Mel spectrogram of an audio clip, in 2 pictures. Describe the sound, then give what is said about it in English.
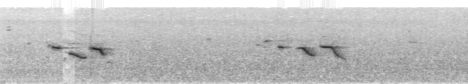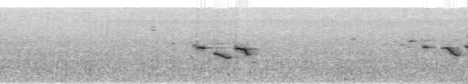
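Whistled song of a Eurasian golden oriole: four short, fluting phrases of a few clear notes each, spaced several seconds apart. The last phrase is cut off at the end, with a faint steady hiss underneath. “I think it's the Eurasian golden oriole. And first, here's the sound of the bird.”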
